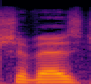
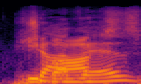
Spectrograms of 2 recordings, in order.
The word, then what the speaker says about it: Chavez: Julio Cesar Chavez Jr. Chavez, but that's fine. – Chavez. – It's ethnic, so he had no chance.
